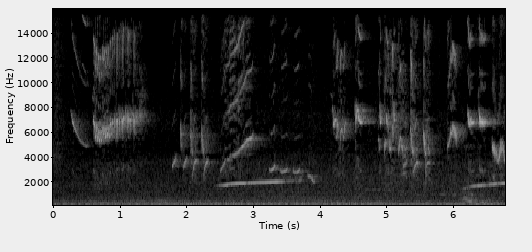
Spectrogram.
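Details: Lively orange-headed thrush song: a rapid mix of high, sharp chirps and trills, broken by smooth rising whistled notes, varied and busy throughout, with a faint low hum beneath.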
